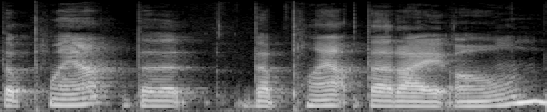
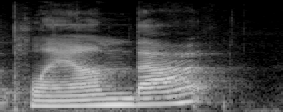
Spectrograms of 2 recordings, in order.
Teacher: plan that I own um versus the plant that I own you still need to mark that t with that unreleased t or it's going to sound like an N sound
